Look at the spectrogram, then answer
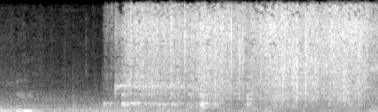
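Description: Onion hitting hot oil in a pan, a quiet start that bursts into a loud, close, steady sizzle lasting to the end.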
